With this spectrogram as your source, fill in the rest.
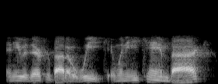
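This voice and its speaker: A man's voice: deep voice, very fast. A man who works as an actor, chatting as an interview guest in an upbeat way, filling his speech with "like", heard over a remote call. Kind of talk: casual interview chat. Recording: tinny phone-like call audio.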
